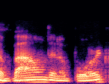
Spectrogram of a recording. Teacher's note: the two words abound and abort repeat the initial a sound the mid-central vowel don't worry about that so these words show assonance as well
